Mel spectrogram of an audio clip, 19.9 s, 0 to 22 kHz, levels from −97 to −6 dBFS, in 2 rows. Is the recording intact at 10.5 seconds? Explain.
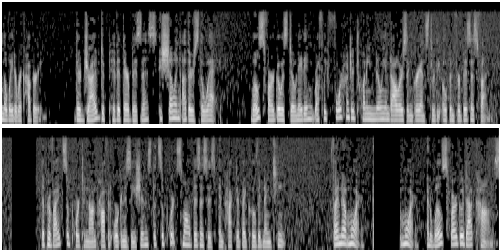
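No. A stream reconnect runs from 10.16 to 10.75 s. The connection dropped, the player fell silent for about 0.48 s, then a fresh decoder picked up mid-stream. Playback resumes 0.12 s earlier than where it broke off, so a short stretch repeats. Overdone noise removal also affects the whole clip. Heavy noise suppression has carved away frequency bands near its noise estimate, which leaves a near-silent, twinkling background on either side of the gap.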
